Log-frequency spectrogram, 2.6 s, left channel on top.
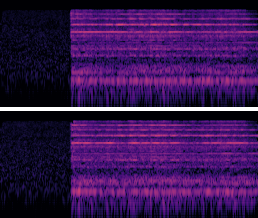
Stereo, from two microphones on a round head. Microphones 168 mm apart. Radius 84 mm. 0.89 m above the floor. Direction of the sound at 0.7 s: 25° left (ahead or behind).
